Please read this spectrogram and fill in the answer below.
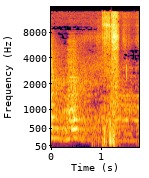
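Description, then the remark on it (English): A motorcycle engine revs outside at 12:39 at night, a loud throaty surge that swells and sputters for a second or two, with no one talking. “Man, this person, this motorcycle outside, just stop and just go. Just drive away.”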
